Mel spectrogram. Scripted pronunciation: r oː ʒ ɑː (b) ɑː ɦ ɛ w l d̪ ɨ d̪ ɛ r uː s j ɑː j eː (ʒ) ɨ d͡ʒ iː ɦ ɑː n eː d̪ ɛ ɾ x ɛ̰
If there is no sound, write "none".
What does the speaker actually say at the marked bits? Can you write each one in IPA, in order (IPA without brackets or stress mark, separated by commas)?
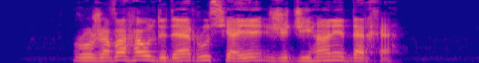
v, ʒ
